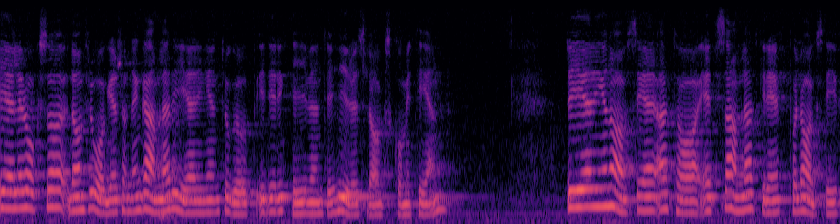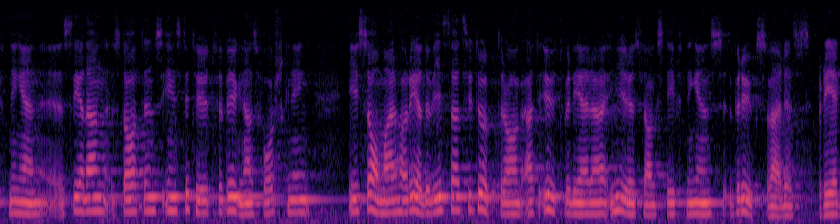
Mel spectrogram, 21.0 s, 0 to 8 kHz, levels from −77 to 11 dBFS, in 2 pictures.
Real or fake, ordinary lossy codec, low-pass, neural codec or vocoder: real; none; 7.2 kHz; none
